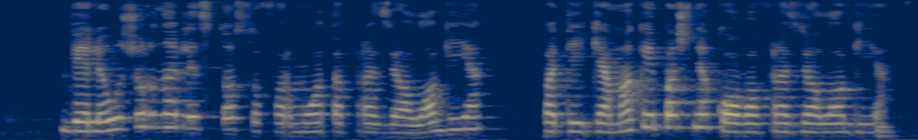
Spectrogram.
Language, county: Lithuanian, Vilnius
